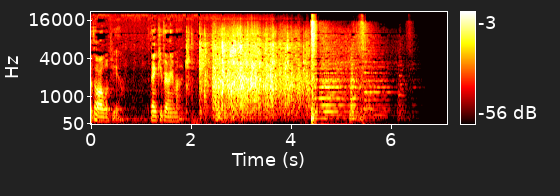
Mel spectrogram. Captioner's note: applause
